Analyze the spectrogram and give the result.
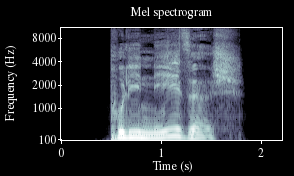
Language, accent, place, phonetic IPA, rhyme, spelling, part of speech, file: German, Germany, Berlin, [poliˈneːzɪʃ], -eːzɪʃ, polynesisch, adjective, De-polynesisch.ogg
- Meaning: Polynesian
